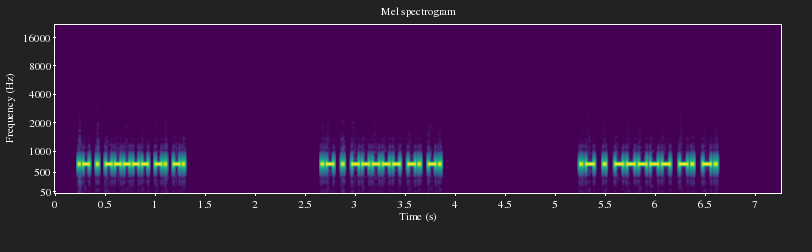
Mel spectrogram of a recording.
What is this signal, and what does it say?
Morse code, heard as a keyed tone, about 45 wpm, 700 Hz. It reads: AE0NN AE0NN AE0NN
